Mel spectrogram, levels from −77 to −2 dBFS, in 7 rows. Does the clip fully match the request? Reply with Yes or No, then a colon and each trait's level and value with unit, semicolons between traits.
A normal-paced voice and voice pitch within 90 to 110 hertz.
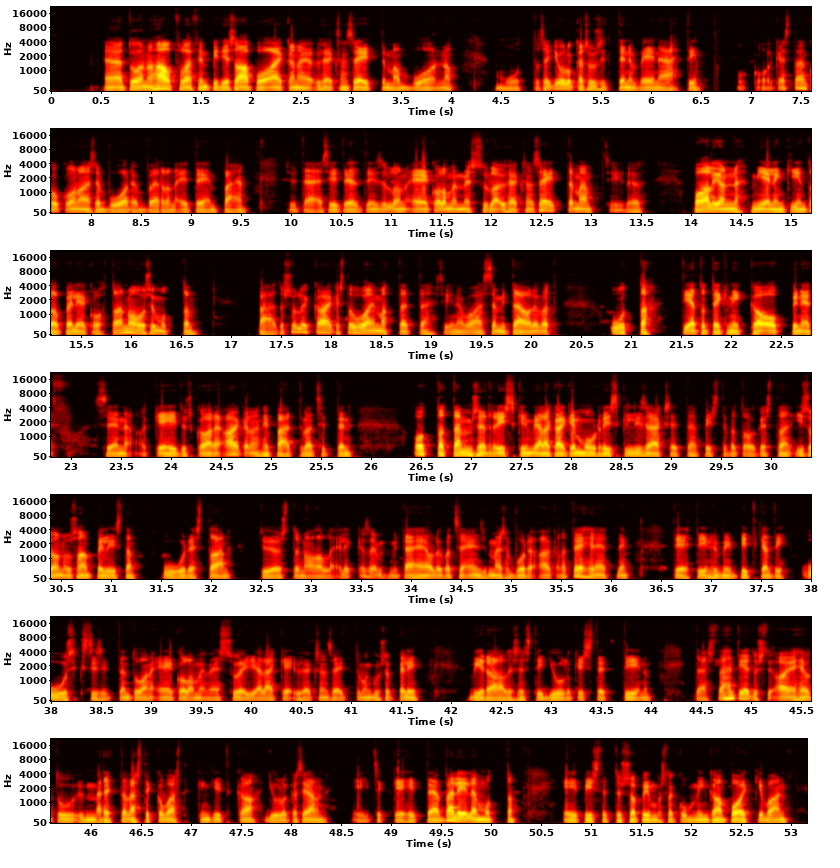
Yes: average, 125 wpm; low, 100 Hz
